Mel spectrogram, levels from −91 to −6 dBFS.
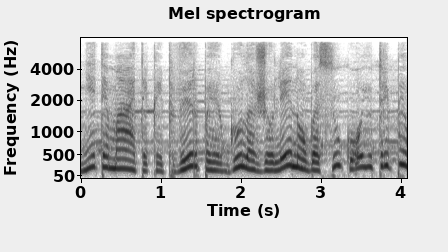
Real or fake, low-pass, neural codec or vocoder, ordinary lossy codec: fake; 7.2 kHz; codec, 16 kHz in and 24 kHz out, 1 kbps, XY-Tokenizer; MP3, 48 kbps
